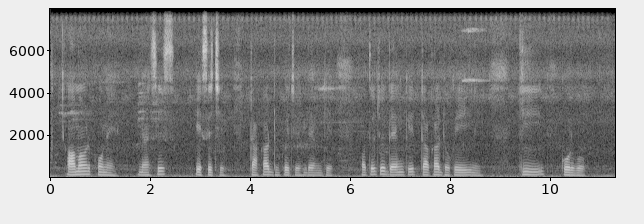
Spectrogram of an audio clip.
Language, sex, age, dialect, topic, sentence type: Bengali, male, 36-40, Standard Colloquial, banking, question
